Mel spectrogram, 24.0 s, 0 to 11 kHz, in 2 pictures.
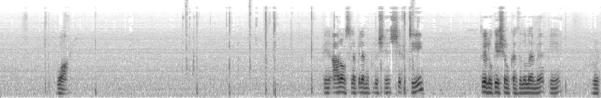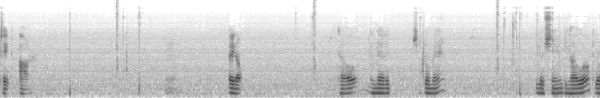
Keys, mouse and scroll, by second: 3.7-4.7 drag, 5.7 ctrl+l, 7.8 shift+d, 11.1 r, 18.1-20.0 drag, 21.9 right click, 22.7 ctrl+l, 23.9 click.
